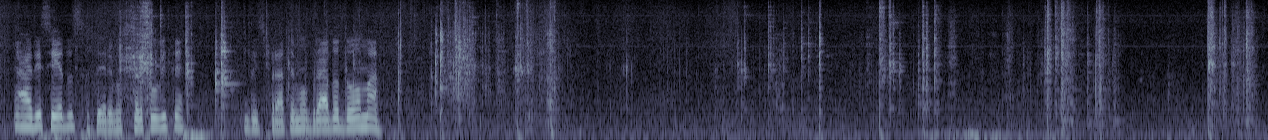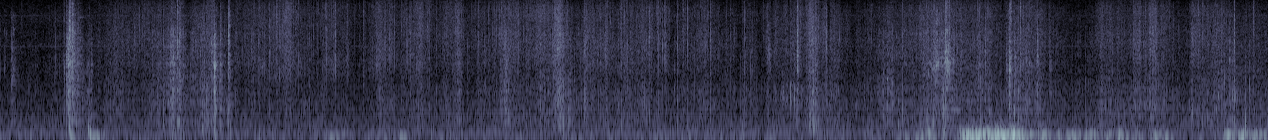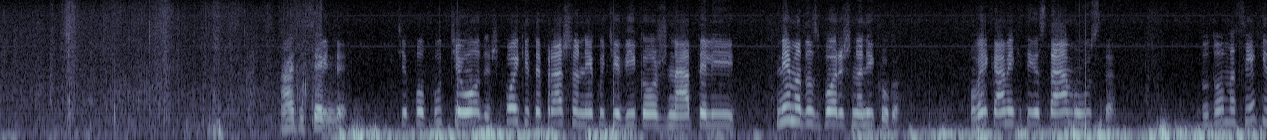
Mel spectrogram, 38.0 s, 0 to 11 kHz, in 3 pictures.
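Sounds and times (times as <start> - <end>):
metal sickles clinking together: 1.2 - 2.5
dry straw rustling and crackling: 12.6 - 28.6.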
